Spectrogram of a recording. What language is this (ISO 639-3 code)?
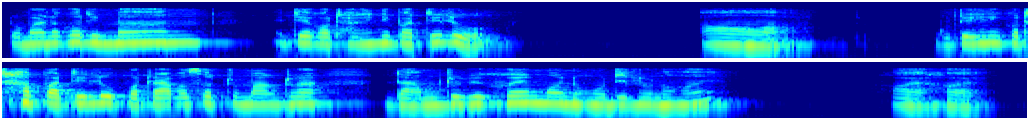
asm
